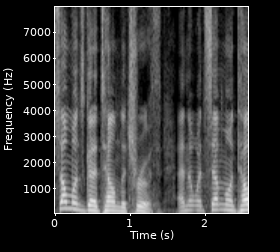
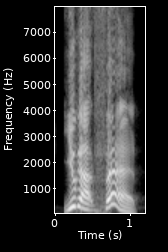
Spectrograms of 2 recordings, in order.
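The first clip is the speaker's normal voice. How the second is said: higher, louder and slow, deadpan bluntness; blunt uncle; 7 semitones higher, 7 dB louder, slower than usual. Retold or imitated. Uncle Joe greeting dad bluntly, slow loud deadpan. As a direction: land each word like a blunt older brother. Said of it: "just looks at my dad and goes".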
